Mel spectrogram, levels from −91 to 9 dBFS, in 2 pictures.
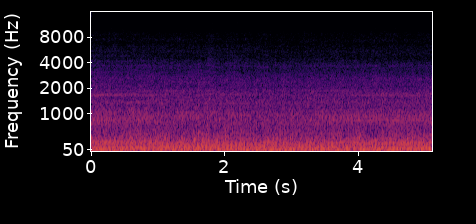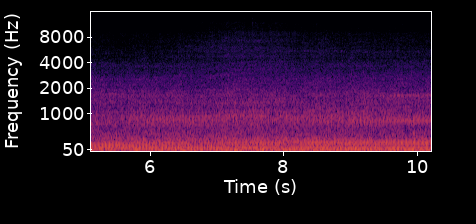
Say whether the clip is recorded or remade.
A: recorded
